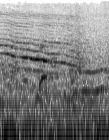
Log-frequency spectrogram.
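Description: A young child crying: one long wail that falls slowly in pitch over about a second and a half, with other voices around it.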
